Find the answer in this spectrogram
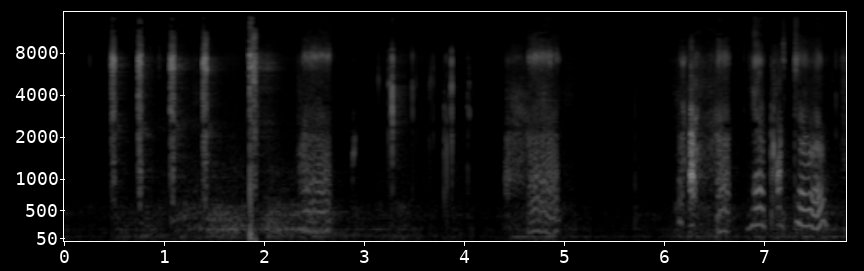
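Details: Pet budgerigar perched on its owner's finger, chatting away; scattered sharp clicks and short, warbled speech-like phrases separated by quiet pauses, recorded close up indoors.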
